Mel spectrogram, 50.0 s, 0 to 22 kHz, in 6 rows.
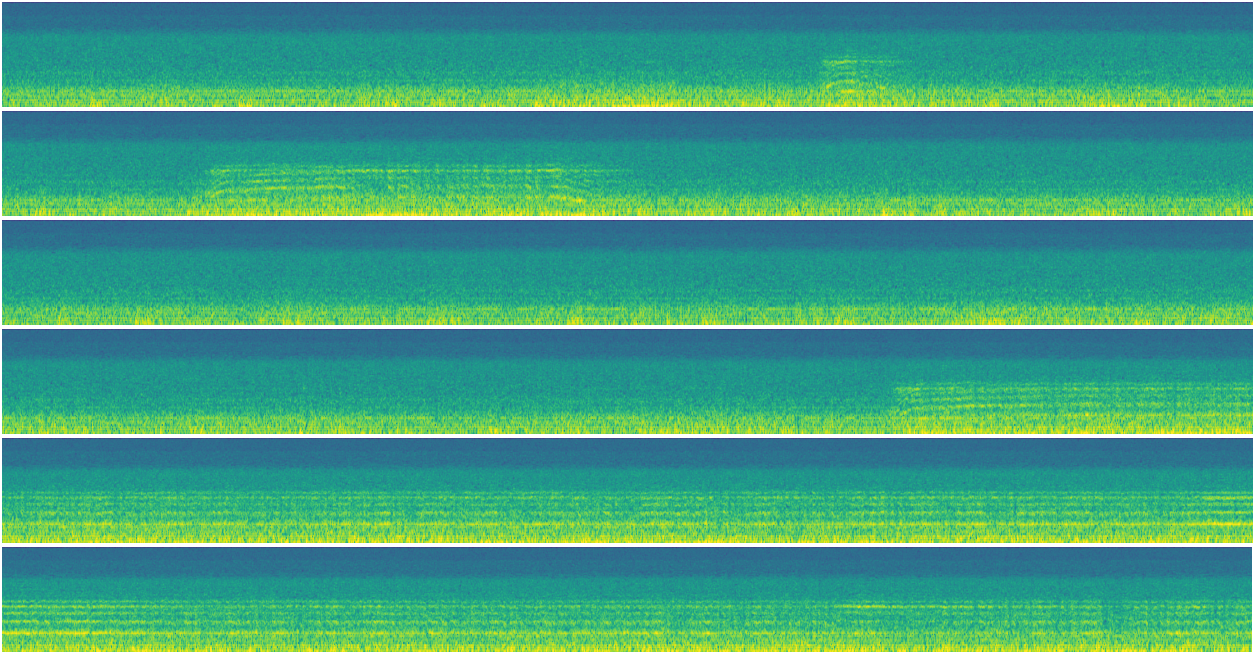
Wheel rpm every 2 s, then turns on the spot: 0, 10, 20, 10, 20, 150, 10, 0, 0, 0, 0, 0, 0, 0, 10, 50, 160, 160, 160, 160, 160, 160, 160, 160, 160.
2-4 12-14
